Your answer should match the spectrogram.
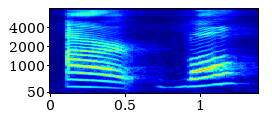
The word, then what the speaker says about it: árvore: Tá vendo que se eu pegar a palavra árvore e dividir, arvore, tem 3 sílabas, não é? Arvore. Só que a mais forte é o ar.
